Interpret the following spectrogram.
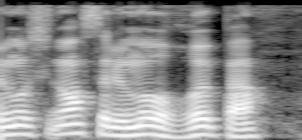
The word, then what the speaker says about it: repas: souvent c'est le mot repas première syllabe reperdent tout va bien deux syllabes pas p a s ça veut dire qu'on a une lettre muette le est ce qu'on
